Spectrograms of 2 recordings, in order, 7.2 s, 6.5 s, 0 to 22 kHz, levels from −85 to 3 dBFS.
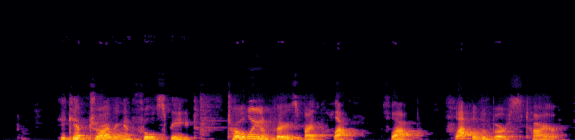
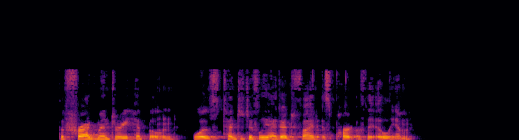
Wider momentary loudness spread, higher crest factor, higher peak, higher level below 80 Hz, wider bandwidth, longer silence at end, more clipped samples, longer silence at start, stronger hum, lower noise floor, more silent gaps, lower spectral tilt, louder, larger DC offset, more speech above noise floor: about the same, 10 LU vs 10 LU; about the same, 16 dB vs 20 dB; first, 0 dBFS vs -6 dBFS; first, -54 dBFS vs -78 dBFS; second, 7.4 kHz vs 11.5 kHz; second, 0.15 s vs 1.35 s; neither; about the same, 0.75 s vs 0.75 s; neither; second, -53 dBFS vs under -90 dBFS; neither; about the same, -6.5 dB/octave vs -5.5 dB/octave; first, -16 LUFS vs -24 LUFS; neither; second, 38 dB vs over 67 dB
